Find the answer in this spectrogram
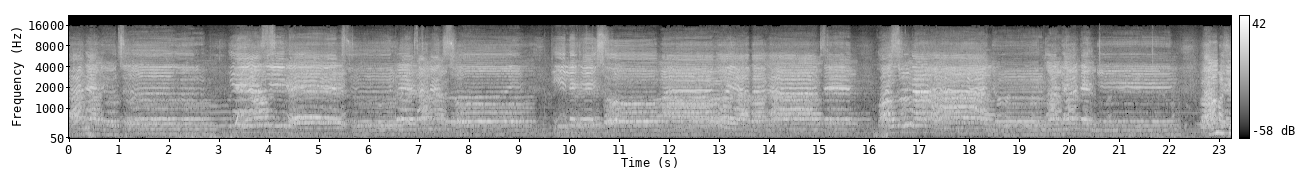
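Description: A group of men and women singing a hymn together in chorus, with brief pauses between phrases about ten and sixteen seconds in.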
